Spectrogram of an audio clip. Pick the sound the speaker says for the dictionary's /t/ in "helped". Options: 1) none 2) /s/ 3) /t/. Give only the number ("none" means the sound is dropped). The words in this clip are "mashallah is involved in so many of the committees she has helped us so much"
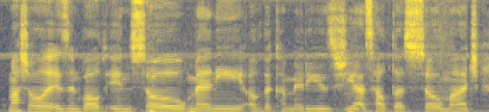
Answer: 3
